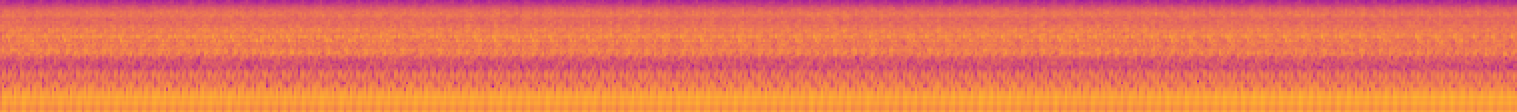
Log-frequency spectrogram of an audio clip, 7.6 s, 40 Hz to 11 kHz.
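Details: Dodge Charger Hemi V8 at idle, camera inside driver's side engine bay: quick, fairly even light ticking about three or four a second; no smoke from the exhaust, so owner doubts a dropped valve; cause unknown.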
